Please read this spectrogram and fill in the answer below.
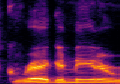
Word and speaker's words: Gregonator: Yeah, yes, Gregonator rhymes with now or later.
